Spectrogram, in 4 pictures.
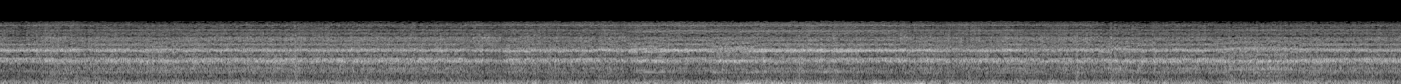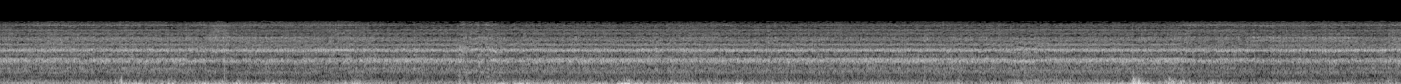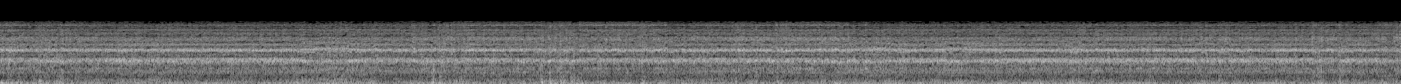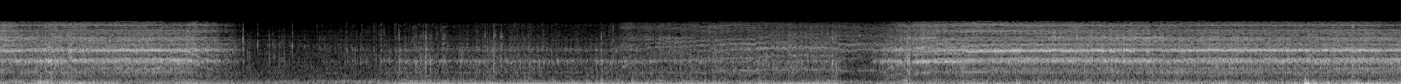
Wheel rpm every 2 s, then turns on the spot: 160, 160, 160, 160, 160, 160, 160, 160, 160, 160, 160, 160, 160, 160, 160, 160, 160, 160, 160, 160, 160, 160, 20, 20, 20, 70, 160, 160.
46-50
